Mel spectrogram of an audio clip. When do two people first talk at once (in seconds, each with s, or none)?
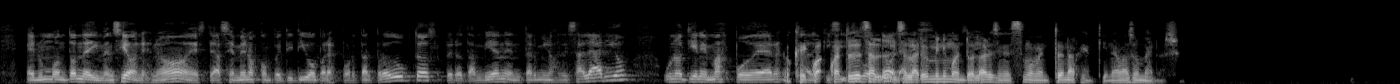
7.8 s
